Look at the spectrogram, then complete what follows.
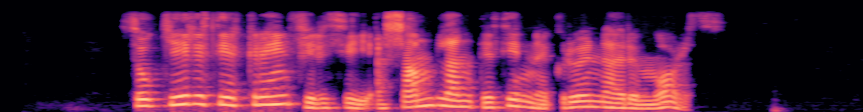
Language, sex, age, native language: Icelandic, female, 60-69, Icelandic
